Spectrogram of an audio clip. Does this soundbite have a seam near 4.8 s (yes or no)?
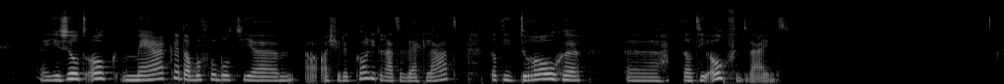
no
